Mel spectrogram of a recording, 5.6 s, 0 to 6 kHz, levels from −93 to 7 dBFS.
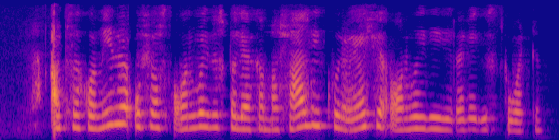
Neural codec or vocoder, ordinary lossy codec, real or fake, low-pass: codec, 44.1 kHz, 3.4 kbps, Pupu-Codec; AAC, 24 kbps; fake; 5.4 kHz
